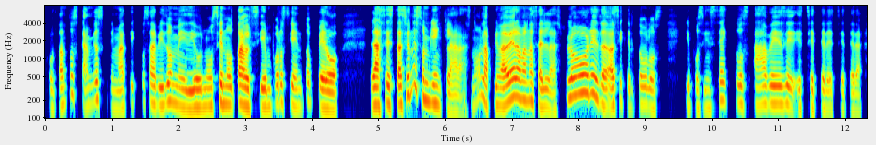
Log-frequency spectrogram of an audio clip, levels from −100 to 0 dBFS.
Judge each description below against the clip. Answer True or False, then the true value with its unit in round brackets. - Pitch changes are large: False (3.3 semitones)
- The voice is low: False (170 Hz)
